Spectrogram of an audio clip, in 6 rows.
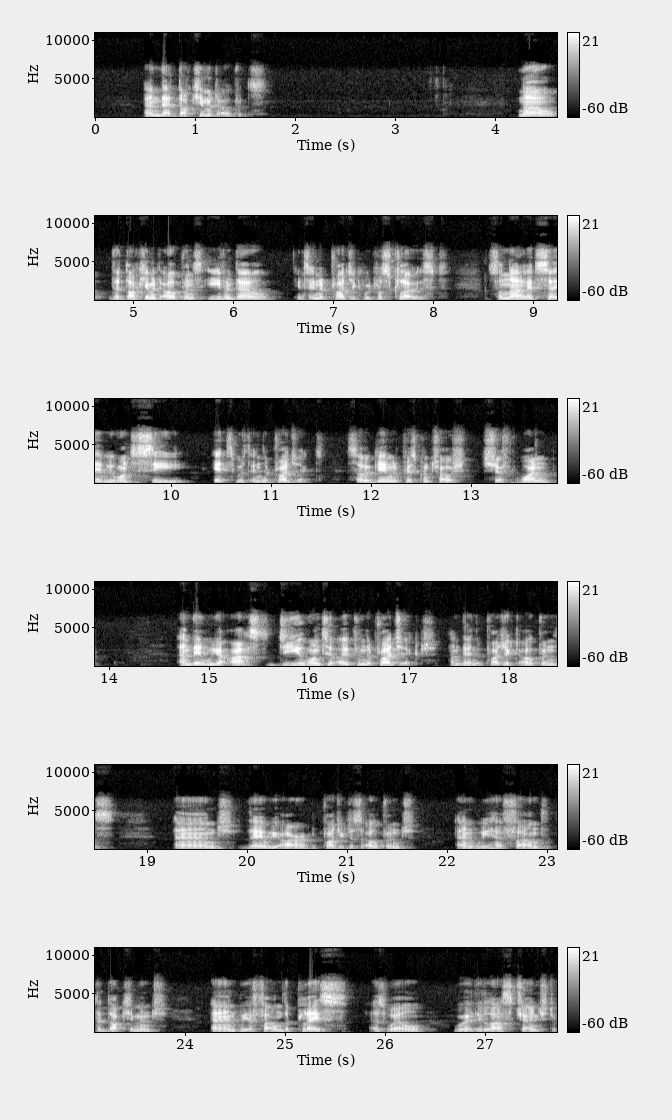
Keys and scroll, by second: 13.6 ctrl+shift+1, 25.2 ctrl+q.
